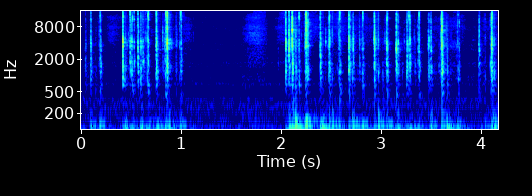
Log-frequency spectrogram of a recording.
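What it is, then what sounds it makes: Plastic computer keyboard. Fingertips tap the keys of a black plastic low-profile computer keyboard in continuous typing, giving rapid, bright clicks over a low thump. The typing thins out to a brief lull partway through, then resumes just as quickly.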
